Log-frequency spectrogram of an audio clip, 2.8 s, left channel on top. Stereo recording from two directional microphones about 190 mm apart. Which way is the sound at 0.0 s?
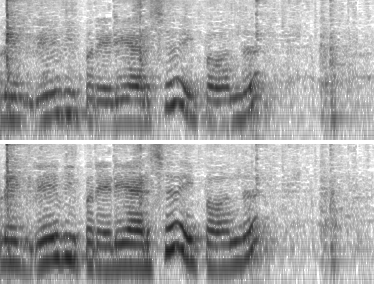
50° right (ahead or behind).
